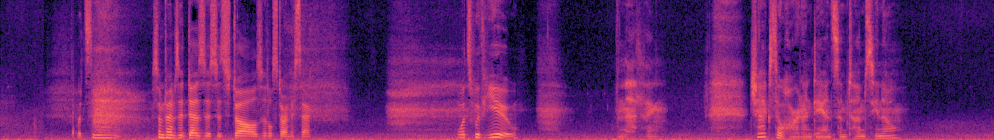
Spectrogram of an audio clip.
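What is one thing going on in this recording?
A second woman speaks with animation.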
